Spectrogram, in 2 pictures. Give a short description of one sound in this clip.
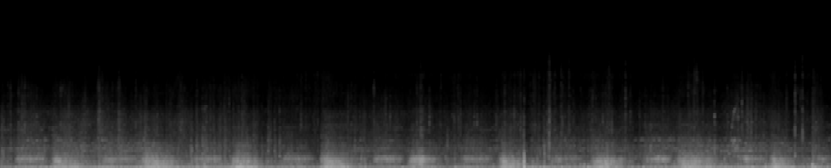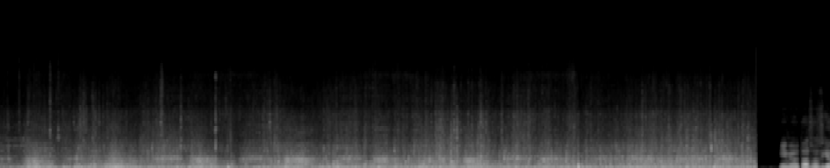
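Bicycle tyres roll and bump over rough, grassy ground.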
